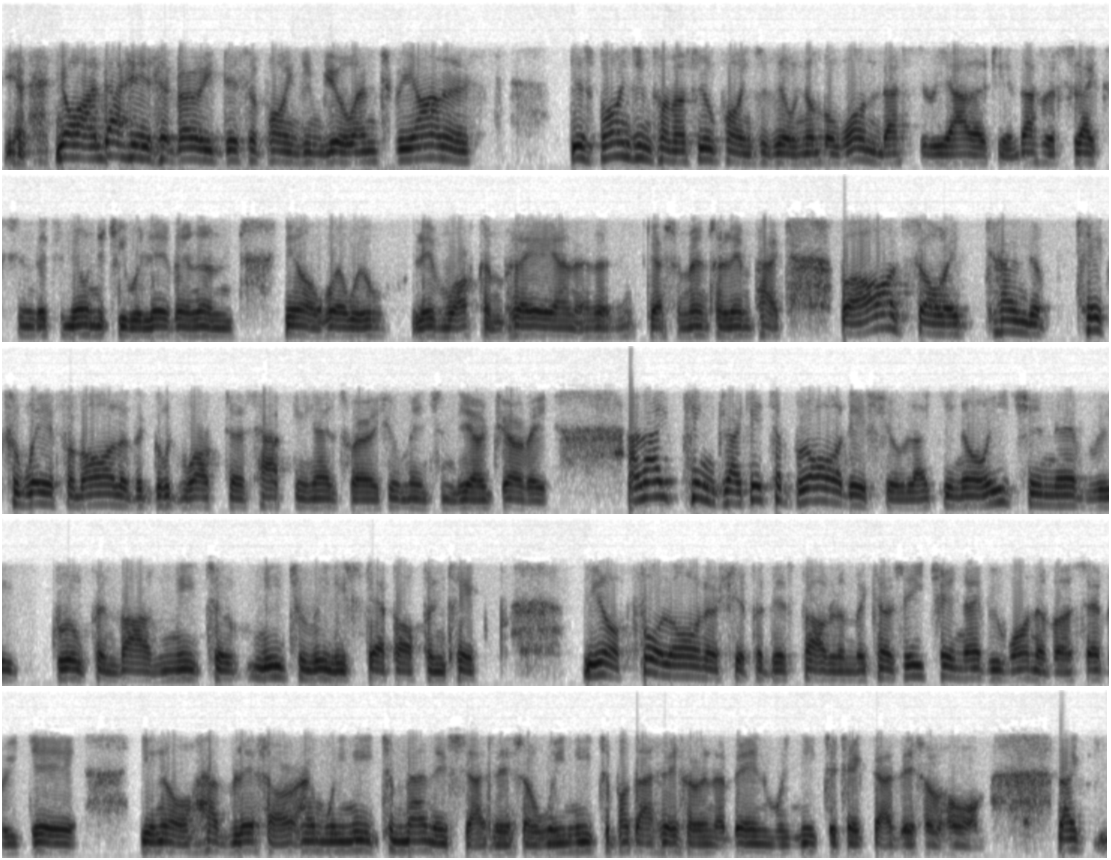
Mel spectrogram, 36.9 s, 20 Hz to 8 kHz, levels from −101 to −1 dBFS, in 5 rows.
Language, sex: English, male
